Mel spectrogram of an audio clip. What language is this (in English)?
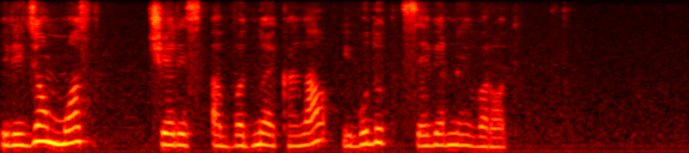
Russian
